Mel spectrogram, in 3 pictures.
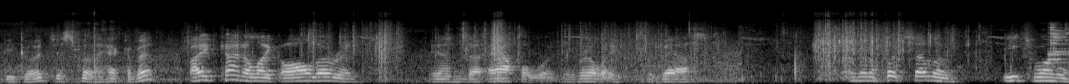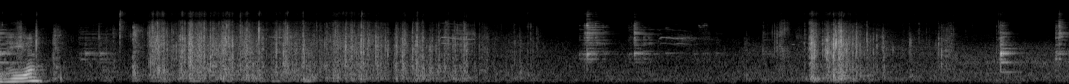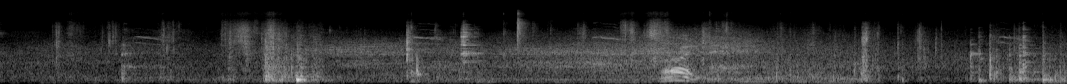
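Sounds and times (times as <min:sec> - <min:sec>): crinkly bags: 0:00.0 - 0:16.2, 0:18.2 - 0:20.5, 0:21.9 - 0:24.7, 0:27.2 - 0:32.0
dry wood chips rustling and crackling: 0:00.0 - 0:20.8, 0:21.8 - 0:24.9, 0:26.5 - 0:32.0.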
